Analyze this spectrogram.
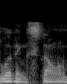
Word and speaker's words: Livingstone: Just look up David Livingstone with an E at the end, but it's pronounced Livingston.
